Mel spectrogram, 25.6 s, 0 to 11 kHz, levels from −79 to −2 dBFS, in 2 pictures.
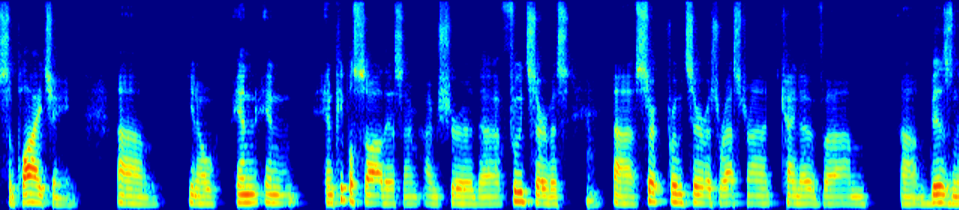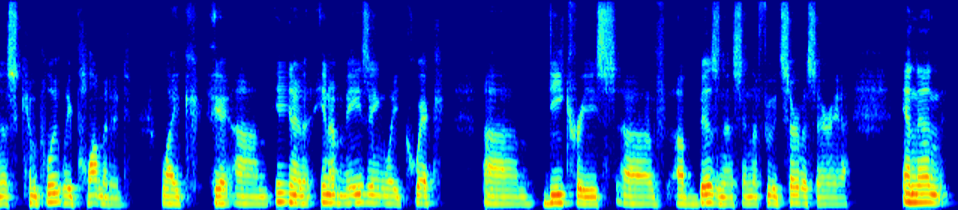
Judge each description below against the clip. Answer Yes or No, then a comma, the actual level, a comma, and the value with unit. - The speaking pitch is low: Yes, low, 115 Hz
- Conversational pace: No, slow, 110 wpm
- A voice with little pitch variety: Yes, narrow, 2.2 semitones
